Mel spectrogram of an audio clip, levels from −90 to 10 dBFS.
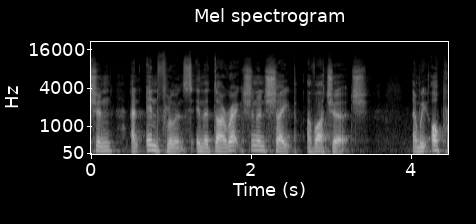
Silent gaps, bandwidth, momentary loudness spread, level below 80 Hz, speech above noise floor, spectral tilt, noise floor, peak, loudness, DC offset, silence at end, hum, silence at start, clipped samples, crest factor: none; 13 kHz; 10 LU; -70 dBFS; 38 dB; -5 dB/octave; -65 dBFS; -8 dBFS; -27 LUFS; under 0.1%; 0 s; none; 0 s; under 0.1%; 20 dB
